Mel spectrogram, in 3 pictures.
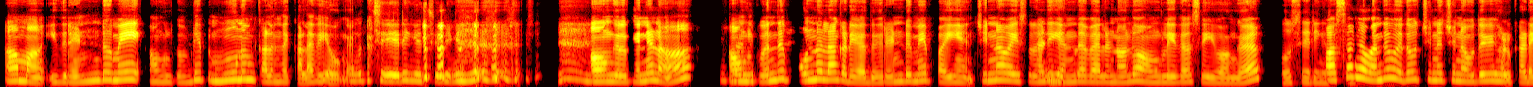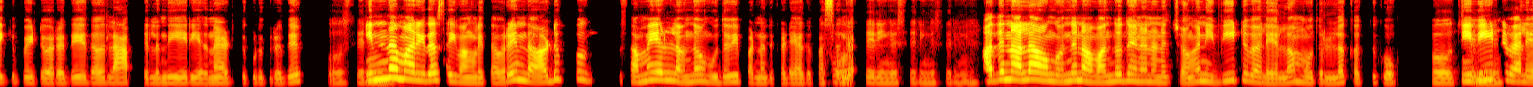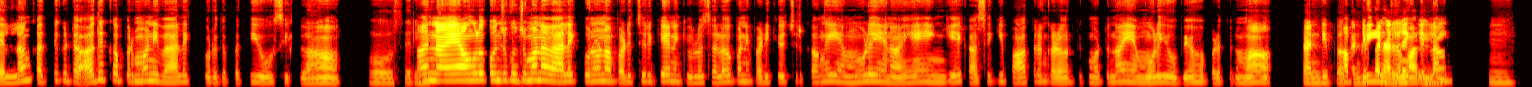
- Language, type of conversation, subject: Tamil, podcast, ஒரு உறவு முடிவடைந்த பிறகு நீங்கள் எப்படி வளர்ந்தீர்கள்?
- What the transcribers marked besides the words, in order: laugh; laughing while speaking: "சரிங்க, சரிங்க"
